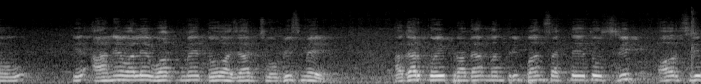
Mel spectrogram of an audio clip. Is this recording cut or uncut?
uncut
